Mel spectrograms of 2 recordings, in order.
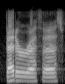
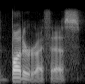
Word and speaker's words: Btrfs: You can use BTRFS, pronounced by some as BetterFS, pronounced by others as ButterFS. Nobody's entirely sure how to pronounce it.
